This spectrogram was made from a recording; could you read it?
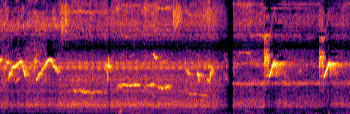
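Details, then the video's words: In the wild in Indonesia, an olive-backed sunbird sings a run of high upslurred chips and thin wavering whistles, then sharp high rising notes after a brief gap, with steady background hiss. "MERDU NYA SUARA BURUNG SOGOK ONTONG DI ALAM LIAR"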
